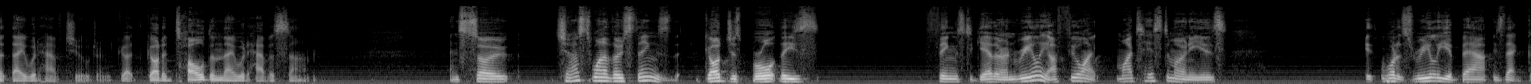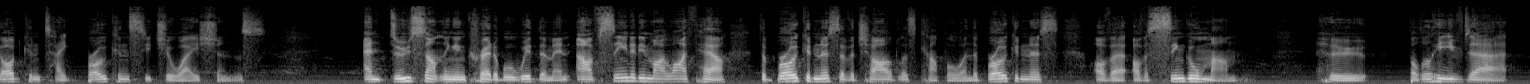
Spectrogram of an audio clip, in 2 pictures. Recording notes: Recorded at Lifepoint Church, Adelaide, South Australia on Father's Day 2016.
